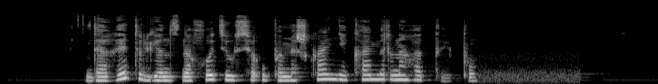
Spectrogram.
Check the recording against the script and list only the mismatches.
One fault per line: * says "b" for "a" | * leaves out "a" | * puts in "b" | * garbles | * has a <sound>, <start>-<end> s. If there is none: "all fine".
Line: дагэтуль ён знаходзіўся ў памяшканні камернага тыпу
all fine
